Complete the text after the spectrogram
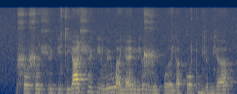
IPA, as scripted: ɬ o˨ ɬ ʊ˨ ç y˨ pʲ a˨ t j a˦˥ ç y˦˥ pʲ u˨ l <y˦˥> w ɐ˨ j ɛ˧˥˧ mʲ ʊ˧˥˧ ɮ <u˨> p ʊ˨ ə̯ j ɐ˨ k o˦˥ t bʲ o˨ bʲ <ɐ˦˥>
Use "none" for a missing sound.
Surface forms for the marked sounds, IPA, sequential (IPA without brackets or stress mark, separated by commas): y˦˥, y˨, ɐ˦˥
